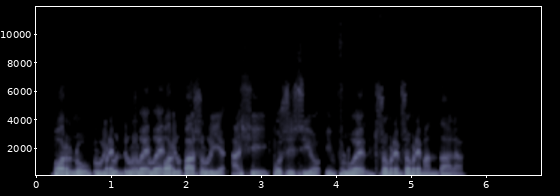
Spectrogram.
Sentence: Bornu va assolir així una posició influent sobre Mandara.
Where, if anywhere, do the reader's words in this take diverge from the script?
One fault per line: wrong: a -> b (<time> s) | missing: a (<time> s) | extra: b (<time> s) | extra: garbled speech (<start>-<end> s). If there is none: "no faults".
extra: garbled speech (0.8-2.0 s)
missing: una (3.0 s)
extra: sobre (5.0 s)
